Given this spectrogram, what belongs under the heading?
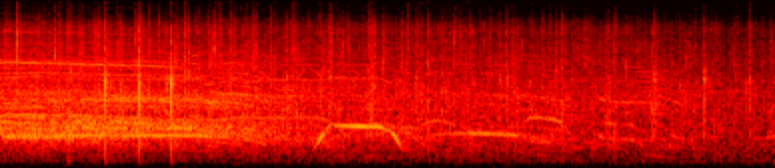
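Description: A large crowd at a University of Iowa women's basketball celebration applauds and cheers for the band and cheer team, the clapping fairly distant and soft, with whistles and a few sharp claps standing out, fading gradually.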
